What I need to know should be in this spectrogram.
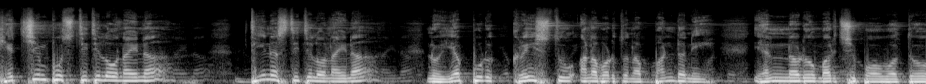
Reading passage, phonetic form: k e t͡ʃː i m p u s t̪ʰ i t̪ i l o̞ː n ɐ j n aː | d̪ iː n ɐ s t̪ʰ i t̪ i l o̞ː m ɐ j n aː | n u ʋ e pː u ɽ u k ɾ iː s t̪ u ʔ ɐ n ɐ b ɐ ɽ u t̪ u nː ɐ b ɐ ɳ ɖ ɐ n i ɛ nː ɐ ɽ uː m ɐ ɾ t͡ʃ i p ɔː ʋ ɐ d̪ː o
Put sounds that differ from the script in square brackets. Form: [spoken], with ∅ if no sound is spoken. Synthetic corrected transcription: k e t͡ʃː i m p u s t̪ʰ i t̪ i l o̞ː n ɐ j n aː | d̪ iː n ɐ s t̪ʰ i t̪ i l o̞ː [n] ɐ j n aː | n u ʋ e pː u ɽ u k ɾ iː s t̪ u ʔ ɐ n ɐ b ɐ ɽ u t̪ u nː ɐ b ɐ ɳ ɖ ɐ n i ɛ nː ɐ ɽ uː m ɐ ɾ t͡ʃ i p ɔː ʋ ɐ d̪ː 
